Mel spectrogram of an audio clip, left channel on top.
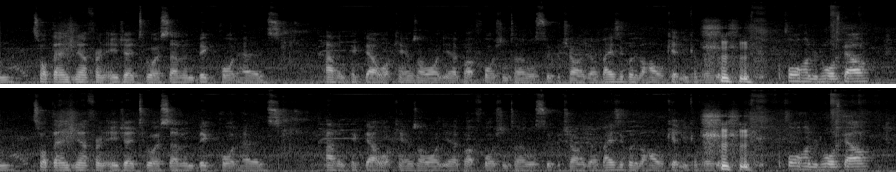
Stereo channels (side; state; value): both; normal; correlation 0.74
